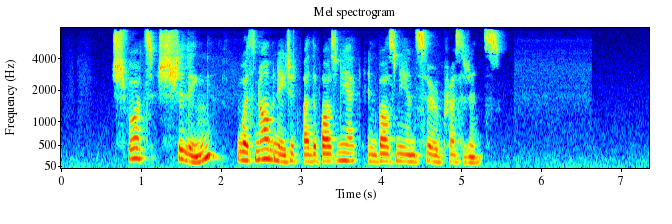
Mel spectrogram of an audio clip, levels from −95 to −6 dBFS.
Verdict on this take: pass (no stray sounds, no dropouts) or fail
pass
